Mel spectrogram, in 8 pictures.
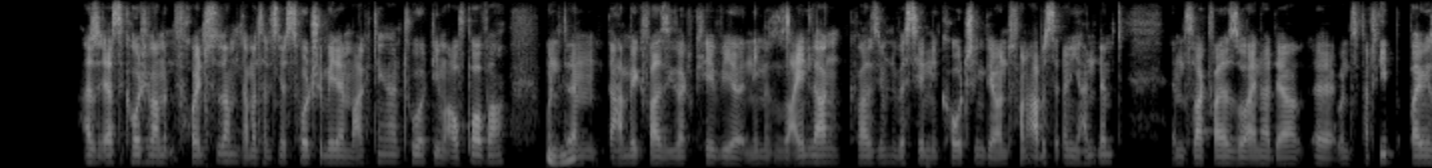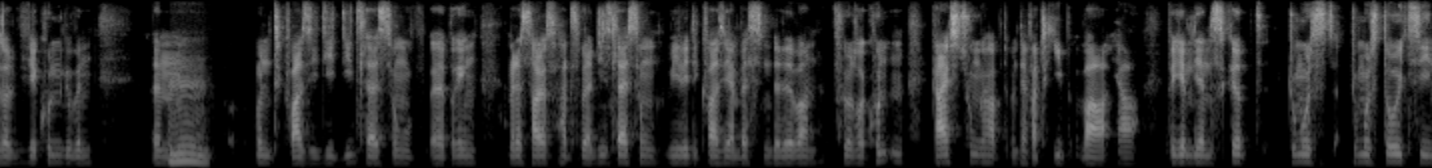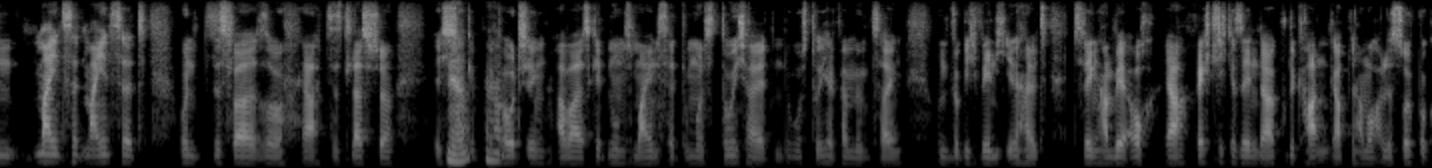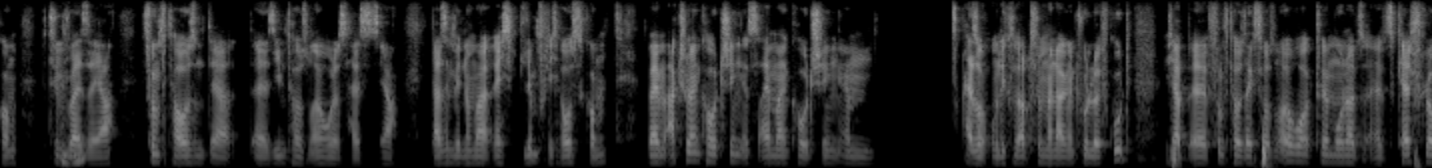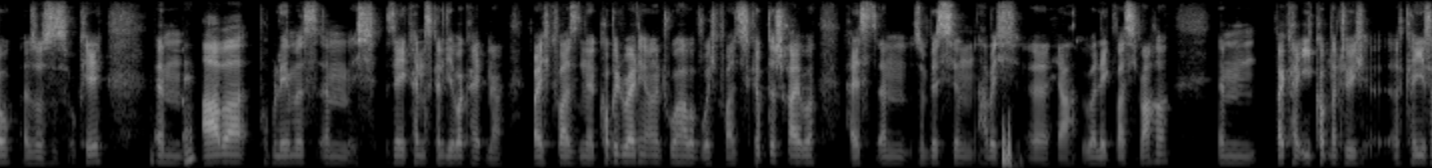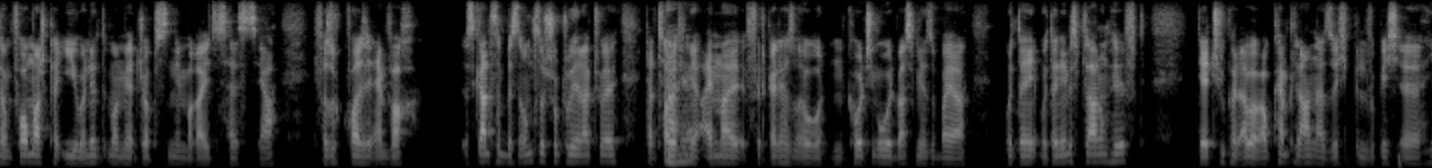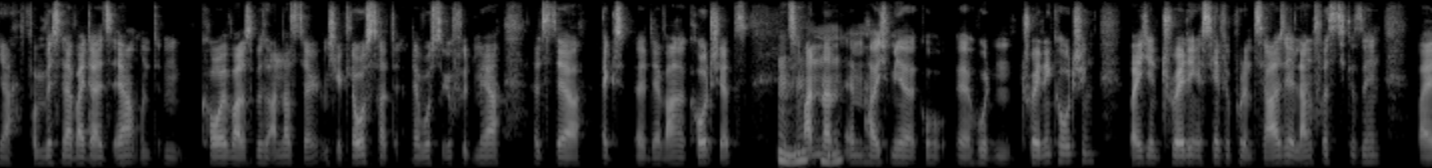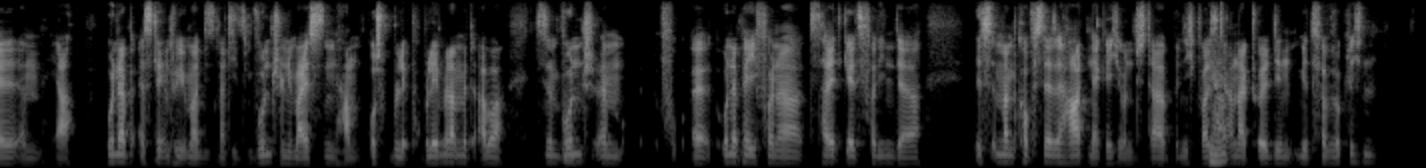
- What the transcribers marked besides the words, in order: in English: "delivern"; other background noise; in English: "geclosed"
- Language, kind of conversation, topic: German, advice, Wie kann ich einen Mentor finden und ihn um Unterstützung bei Karrierefragen bitten?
